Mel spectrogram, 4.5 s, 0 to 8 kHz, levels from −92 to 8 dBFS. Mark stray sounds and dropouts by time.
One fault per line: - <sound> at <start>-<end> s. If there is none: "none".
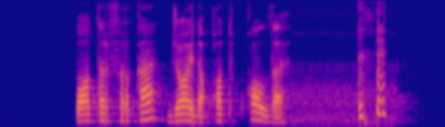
- laugh at 3.6-3.9 s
